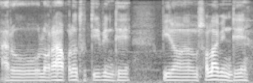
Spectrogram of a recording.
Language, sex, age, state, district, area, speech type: Assamese, male, 45-60, Assam, Barpeta, rural, spontaneous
